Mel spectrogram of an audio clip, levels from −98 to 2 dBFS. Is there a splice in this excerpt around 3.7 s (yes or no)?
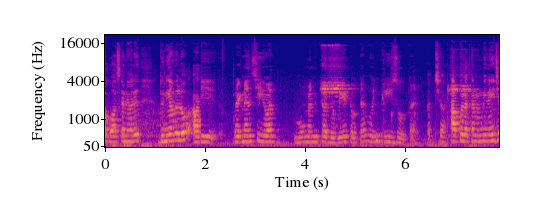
no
